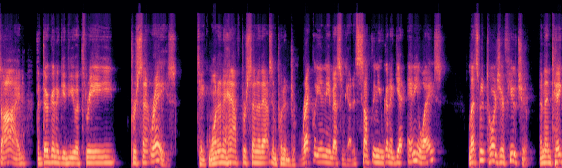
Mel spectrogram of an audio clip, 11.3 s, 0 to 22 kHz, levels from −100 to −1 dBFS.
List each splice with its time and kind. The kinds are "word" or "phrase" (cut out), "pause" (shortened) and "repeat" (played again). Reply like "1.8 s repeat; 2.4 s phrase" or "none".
5.4 s word; 7.7 s word; 9.6 s word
